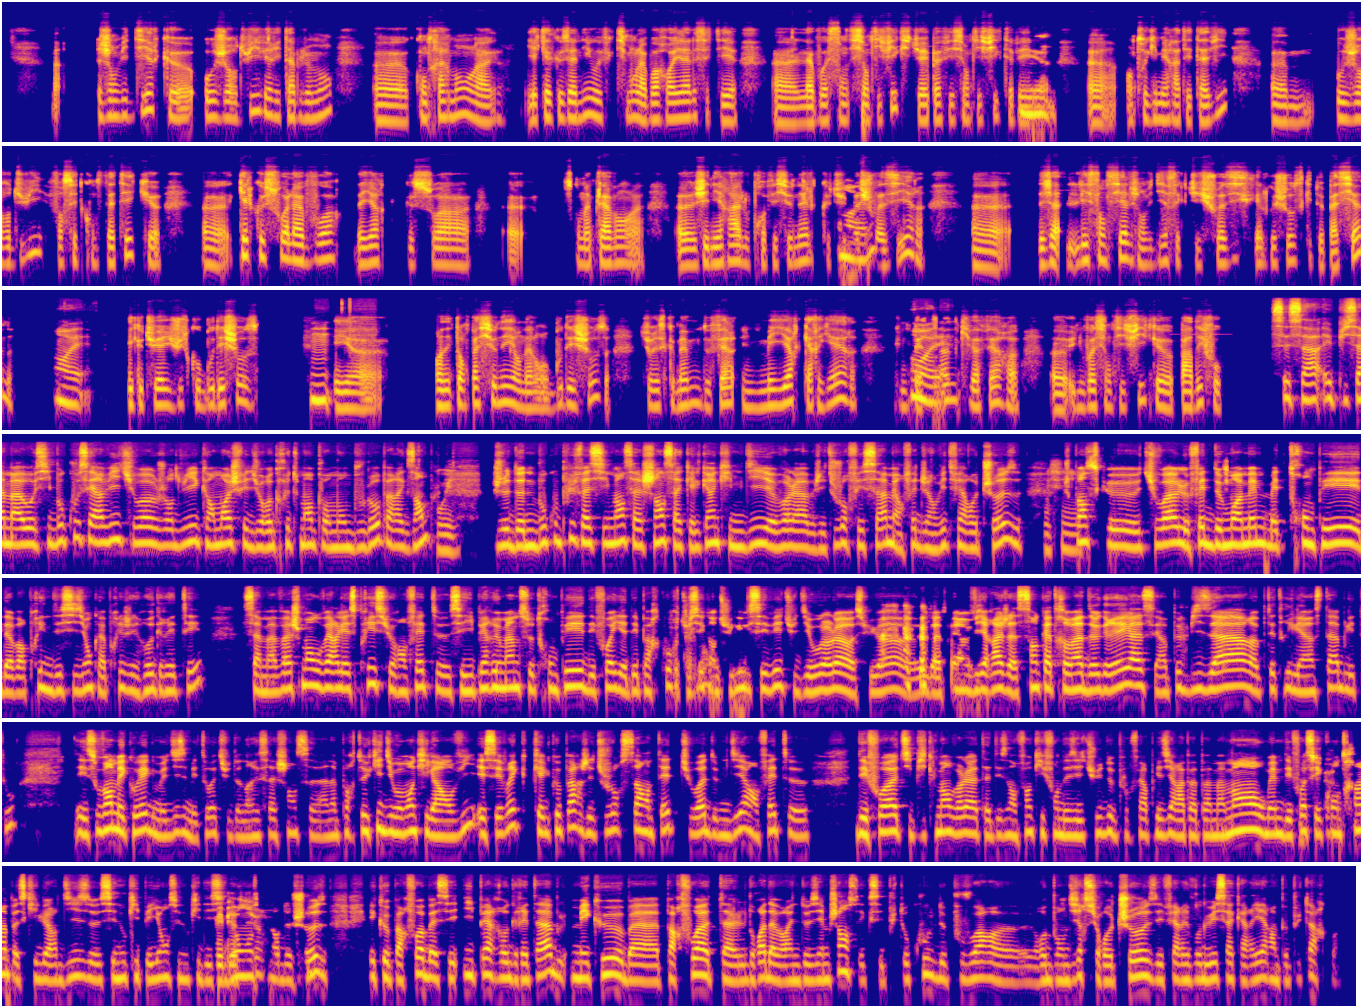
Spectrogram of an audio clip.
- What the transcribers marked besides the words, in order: other background noise; other noise; chuckle
- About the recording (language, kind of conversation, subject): French, podcast, Quand as-tu pris une décision que tu regrettes, et qu’en as-tu tiré ?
